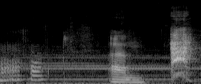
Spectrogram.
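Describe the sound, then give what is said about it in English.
A voice imitates a dog, giving three short, gruff barks spaced unevenly, the last one sharper and louder. “You bark at him. Yeah, it's not even a scream. It's a bark.”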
